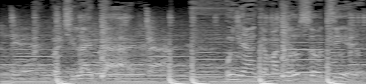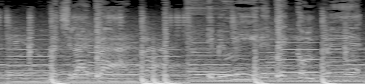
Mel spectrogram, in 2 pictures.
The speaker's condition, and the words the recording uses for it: No condition.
